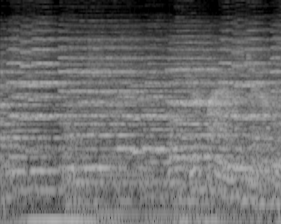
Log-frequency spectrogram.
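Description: Symphony orchestra playing slow, sustained music, with brass and strings holding long chords.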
